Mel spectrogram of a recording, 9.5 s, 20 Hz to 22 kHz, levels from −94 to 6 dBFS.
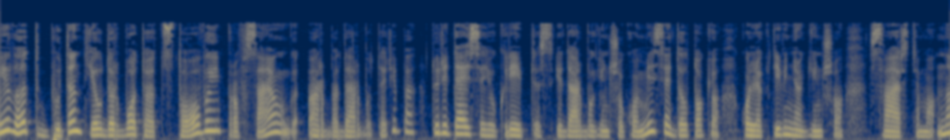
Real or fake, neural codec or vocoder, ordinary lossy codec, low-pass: real; none; MP3, 48 kbps; 14.4 kHz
